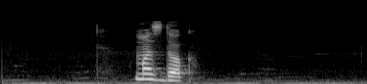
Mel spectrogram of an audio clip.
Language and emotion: Russian, neutral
